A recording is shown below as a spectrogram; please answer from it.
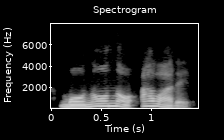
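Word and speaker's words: mono no aware: 那我们看物哀啊，这个物哀呢，在日语的发音是 mono no aware 啊，mono 就是物啊，aware 就是哀的发音。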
